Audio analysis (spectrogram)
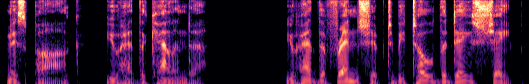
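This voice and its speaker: A man's voice: rumbling low, lively intonation, a little slow, slightly rough, no echo, studio quality, full character voice. A man voicing an imperious, exacting master detective in an audiobook, formal, pedantic and coldly accusing.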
